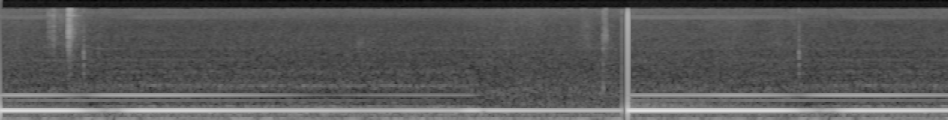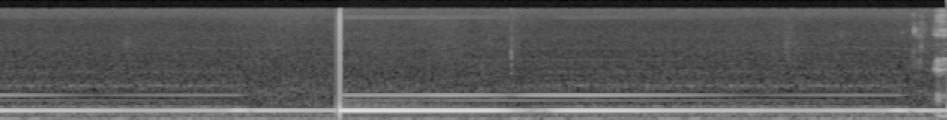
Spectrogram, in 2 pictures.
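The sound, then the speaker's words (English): A meditation tone rings as a pure, steady hum. It is struck anew three times at even intervals of about four seconds, and each swell decays slowly before the next, with no voices present. “And listen to this amazing tone.”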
